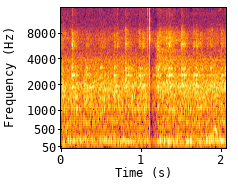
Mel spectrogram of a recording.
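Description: A steady, machine-like background hum, with a single click a little after a second in.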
